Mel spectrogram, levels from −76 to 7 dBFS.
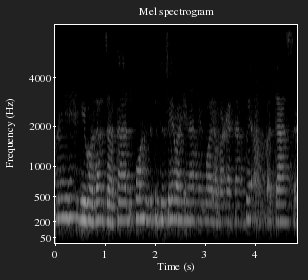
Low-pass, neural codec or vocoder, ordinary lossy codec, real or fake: none; codec, 16 kHz, 1.1 kbps, Voila-Tokenizer; none; fake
